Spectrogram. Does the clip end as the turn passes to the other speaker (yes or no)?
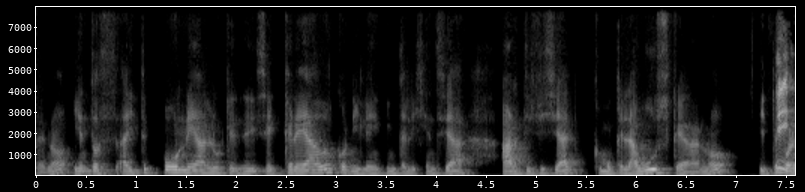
yes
